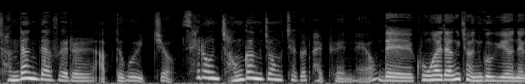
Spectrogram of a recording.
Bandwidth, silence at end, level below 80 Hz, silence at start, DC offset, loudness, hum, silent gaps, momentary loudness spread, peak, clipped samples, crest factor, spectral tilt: 12.5 kHz; 0 s; -52 dBFS; 0 s; under 0.1%; -21 LUFS; none; none; 13 LU; -6 dBFS; under 0.1%; 14 dB; -6.5 dB/octave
